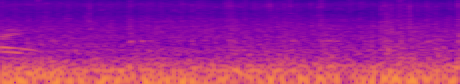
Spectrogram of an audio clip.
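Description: A jeep driving on a bumpy dirt road, heard from inside the cabin: a steady low rumble of engine and road noise.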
